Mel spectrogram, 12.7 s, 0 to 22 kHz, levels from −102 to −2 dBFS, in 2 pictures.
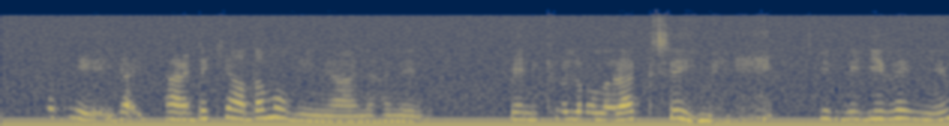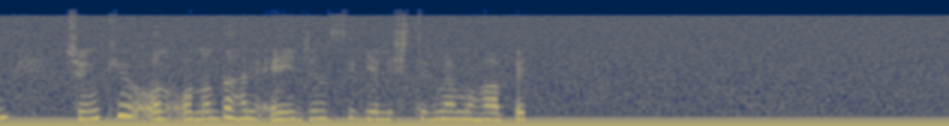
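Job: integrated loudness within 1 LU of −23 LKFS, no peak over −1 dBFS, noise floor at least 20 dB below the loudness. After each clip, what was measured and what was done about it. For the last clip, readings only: mains hum 50 Hz; hum harmonics up to 250 Hz; level of the hum −32 dBFS; background noise floor −34 dBFS; target noise floor −51 dBFS; integrated loudness −30.5 LKFS; sample peak −13.5 dBFS; target loudness −23.0 LKFS
→ hum removal 50 Hz, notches 5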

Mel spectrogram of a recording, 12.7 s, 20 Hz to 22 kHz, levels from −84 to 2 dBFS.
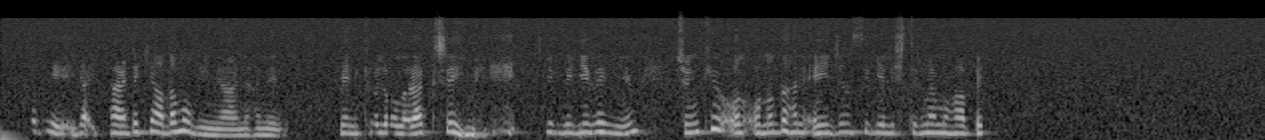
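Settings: mains hum none found; background noise floor −47 dBFS; target noise floor −51 dBFS
→ broadband denoise 6 dB, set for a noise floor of −47 dBFS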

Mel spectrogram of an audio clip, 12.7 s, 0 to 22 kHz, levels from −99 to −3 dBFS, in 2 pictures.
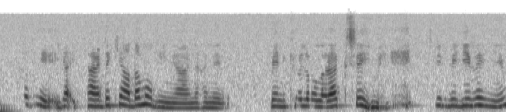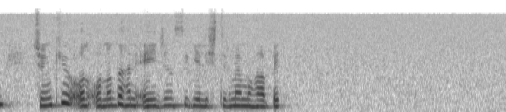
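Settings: background noise floor −52 dBFS; integrated loudness −31.0 LKFS; sample peak −13.5 dBFS; target loudness −23.0 LKFS
→ level +8 dB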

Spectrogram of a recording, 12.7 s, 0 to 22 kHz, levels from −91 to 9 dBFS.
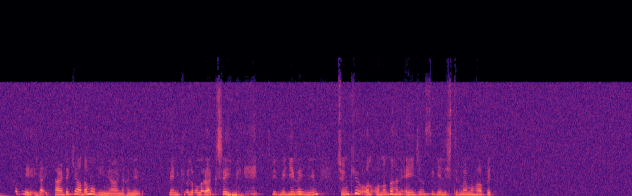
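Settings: integrated loudness −23.0 LKFS; sample peak −5.5 dBFS; background noise floor −44 dBFS

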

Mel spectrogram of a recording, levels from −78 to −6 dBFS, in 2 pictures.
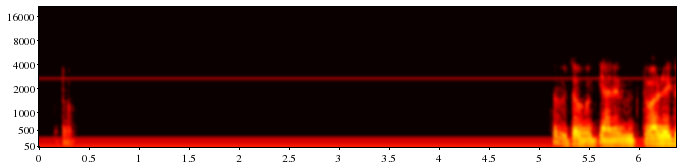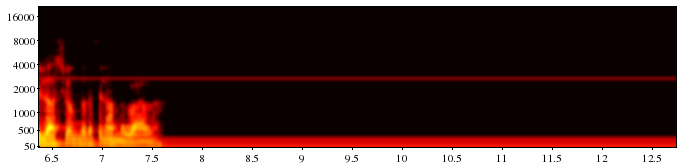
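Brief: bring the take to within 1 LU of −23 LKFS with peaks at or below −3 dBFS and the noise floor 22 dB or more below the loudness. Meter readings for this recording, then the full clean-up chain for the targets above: mains hum 50 Hz; hum harmonics up to 250 Hz; level of the hum −47 dBFS; interfering tone 2,700 Hz; level of the tone −59 dBFS; integrated loudness −30.0 LKFS; sample peak −12.5 dBFS; target loudness −23.0 LKFS
→ hum removal 50 Hz, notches 5
notch filter 2,700 Hz, Q 30
level +7 dB

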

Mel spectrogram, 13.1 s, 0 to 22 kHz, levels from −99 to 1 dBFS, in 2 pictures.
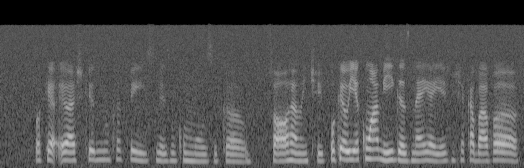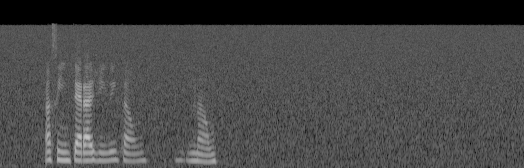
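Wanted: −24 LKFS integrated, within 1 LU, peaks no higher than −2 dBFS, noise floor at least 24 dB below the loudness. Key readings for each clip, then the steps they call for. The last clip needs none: background noise floor −46 dBFS; target noise floor −58 dBFS; integrated loudness −33.5 LKFS; sample peak −14.5 dBFS; target loudness −24.0 LKFS
→ broadband denoise 12 dB, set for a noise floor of −46 dBFS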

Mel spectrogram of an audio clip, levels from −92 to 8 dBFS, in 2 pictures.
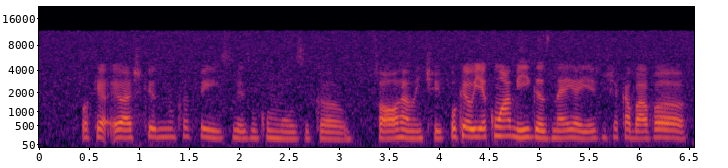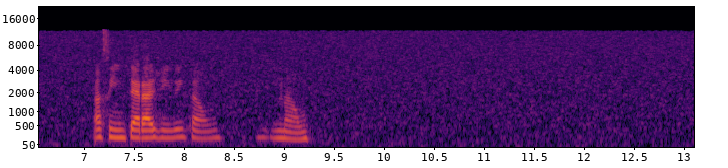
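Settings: background noise floor −53 dBFS; target noise floor −56 dBFS
→ broadband denoise 6 dB, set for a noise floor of −53 dBFS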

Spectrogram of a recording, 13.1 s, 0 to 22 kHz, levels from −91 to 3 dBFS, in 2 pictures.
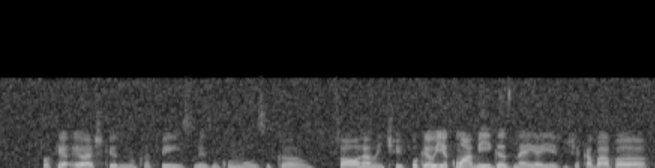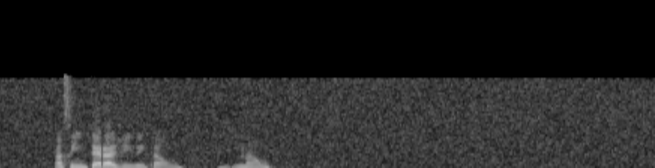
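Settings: background noise floor −57 dBFS; integrated loudness −32.0 LKFS; sample peak −14.5 dBFS; target loudness −24.0 LKFS
→ level +8 dB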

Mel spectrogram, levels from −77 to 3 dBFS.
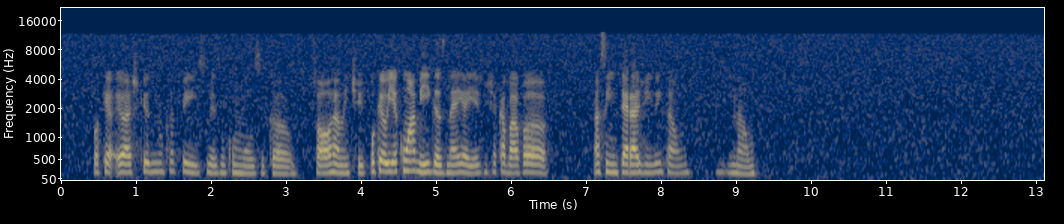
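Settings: integrated loudness −24.0 LKFS; sample peak −6.5 dBFS; background noise floor −49 dBFS

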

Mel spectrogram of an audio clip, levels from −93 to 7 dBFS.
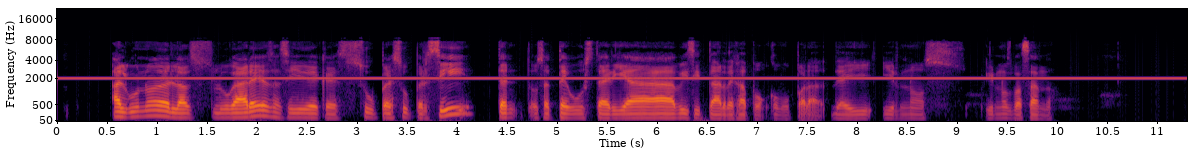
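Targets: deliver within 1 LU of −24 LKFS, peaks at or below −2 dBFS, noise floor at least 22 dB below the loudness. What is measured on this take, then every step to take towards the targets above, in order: crackle rate 57 per second; interfering tone 2,000 Hz; level of the tone −37 dBFS; integrated loudness −30.5 LKFS; sample peak −9.0 dBFS; target loudness −24.0 LKFS
→ click removal
notch filter 2,000 Hz, Q 30
level +6.5 dB

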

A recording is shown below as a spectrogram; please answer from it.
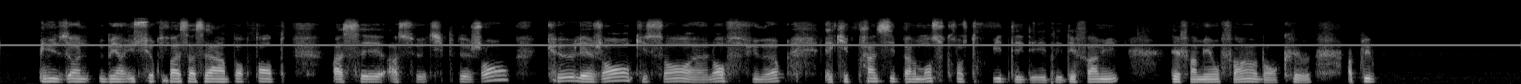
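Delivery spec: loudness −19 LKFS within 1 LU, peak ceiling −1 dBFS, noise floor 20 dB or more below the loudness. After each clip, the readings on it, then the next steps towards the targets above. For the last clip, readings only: interfering tone 2,400 Hz; level of the tone −33 dBFS; integrated loudness −26.5 LKFS; sample peak −10.0 dBFS; target loudness −19.0 LKFS
→ notch filter 2,400 Hz, Q 30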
